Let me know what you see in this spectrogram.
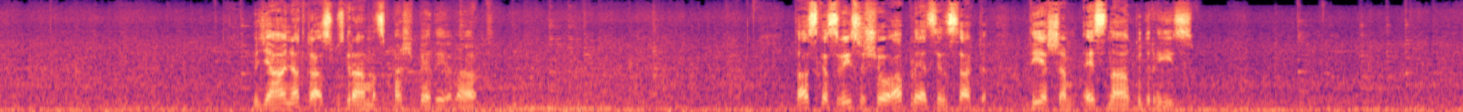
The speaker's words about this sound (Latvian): raidījuma stācija no mašīnas šoreiz braucoša, braucoša raidījuma šajā reizē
